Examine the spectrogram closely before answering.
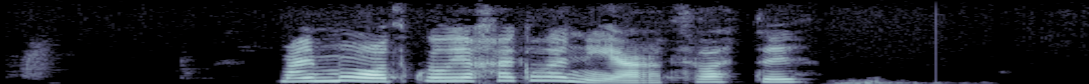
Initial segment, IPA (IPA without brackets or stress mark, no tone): m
